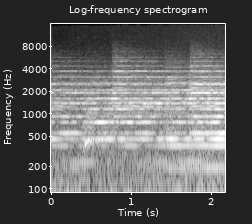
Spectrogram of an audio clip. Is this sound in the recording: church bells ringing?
yes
